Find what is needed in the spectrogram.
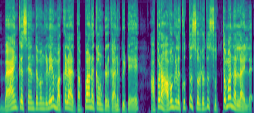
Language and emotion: Tamil, angry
